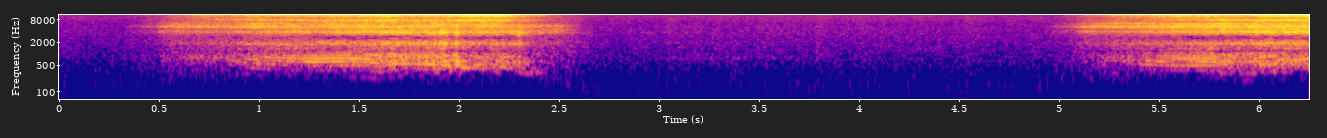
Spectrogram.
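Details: Snoring wife: two long, rasping, fluttering snores, about two seconds each, separated by quiet pauses, from a sleeping adult woman.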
